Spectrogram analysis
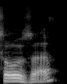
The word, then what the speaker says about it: Sousa: name was John philli Souza in American English but if if that because that's a Portuguese name it would be pronounced SOA yes indeed and so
